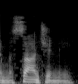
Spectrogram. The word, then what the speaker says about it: misogyny: Actually, it's misogyny. It's misogyny. I don't think I pronounced it right. Yeah, misogyny. Even though it's with a G, I think you pronounce it like a J, misogyny, and were uniquely anti-women, while women elsewhere were equal and had rights.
